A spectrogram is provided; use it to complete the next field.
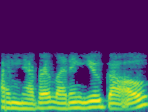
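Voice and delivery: slow, very creepy put-on voice. Saying a line in their creepiest voice, creepy voice. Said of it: "in my creepiest voice".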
